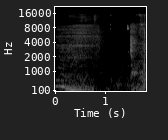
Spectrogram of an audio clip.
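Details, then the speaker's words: Snoring from the speaker's sleeping adult partner, heard in the background of a recording: a low, rough, rattling breath sound, then a brief noisy burst. "Sorry, you can hear the snoring in the background. That's my partner."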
